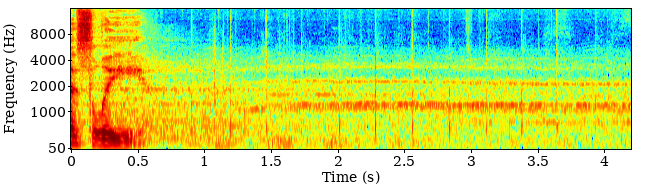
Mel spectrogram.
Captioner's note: cheers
